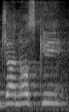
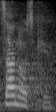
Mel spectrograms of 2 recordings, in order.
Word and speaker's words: Sanoski: The Turkish they say my name Janoski. The Greeks say Koski, but my real surname is Sanoski.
